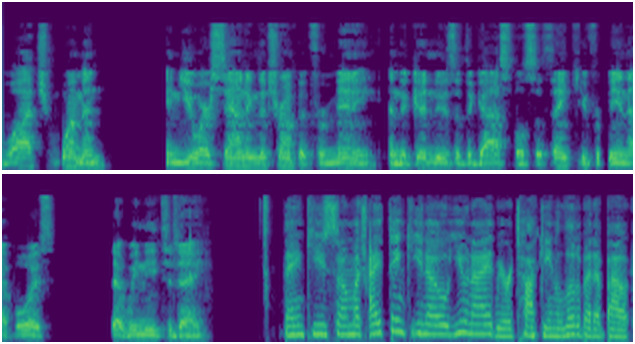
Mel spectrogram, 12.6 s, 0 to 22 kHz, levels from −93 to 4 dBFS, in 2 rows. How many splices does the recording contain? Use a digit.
2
